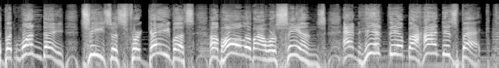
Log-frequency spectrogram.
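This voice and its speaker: High-voiced preaching man, slow and deliberate. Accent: Southern US. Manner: impassioned preaching, rising to shouts. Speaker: pastor. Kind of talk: sermon. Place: church sanctuary stage. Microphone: handheld microphone.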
